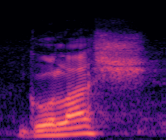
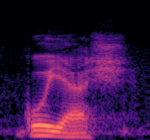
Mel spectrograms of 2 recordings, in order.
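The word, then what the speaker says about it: gulyás: stus I've got the goulash as the English call it but actually in Hungarian it's pronounced guash boiling water Stir It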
